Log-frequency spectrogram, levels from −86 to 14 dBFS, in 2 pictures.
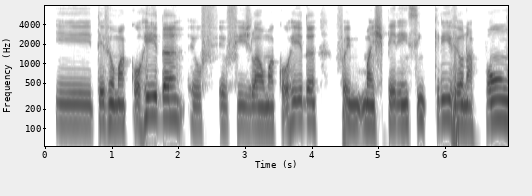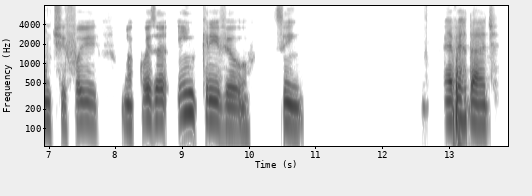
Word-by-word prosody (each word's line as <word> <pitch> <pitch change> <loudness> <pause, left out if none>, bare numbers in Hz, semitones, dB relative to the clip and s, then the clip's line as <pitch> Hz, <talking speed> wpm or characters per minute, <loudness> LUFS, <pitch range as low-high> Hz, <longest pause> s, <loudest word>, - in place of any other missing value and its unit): e 120 -2 -3
teve 125 0 +1
uma 120 0 +4
corrida. 150 -1 +2
Eu 110 -4 -6
fi 115 -1 -10
fiz 110 0 -6
lá, 110 0 +2
uma 105 0 +1
corrida. 135 0 -1 0.3
Foi - - -2
uma 225 - +3
experiência 120 +1 -1
incrível 135 -2 0
na 110 -2 0 0.2
ponte. 130 -3 +3
Foi 125 -1 -4 0.4
uma 115 - -2
coisa 135 0 +1 0.2
incrível. 135 - +1 0.4
Sim. 230 -4 +2 2.1
É 135 0 +4
verdade. 120 -5 +2
125 Hz, 100 wpm, -24 LUFS, 115-140 Hz, 2.1 s, uma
